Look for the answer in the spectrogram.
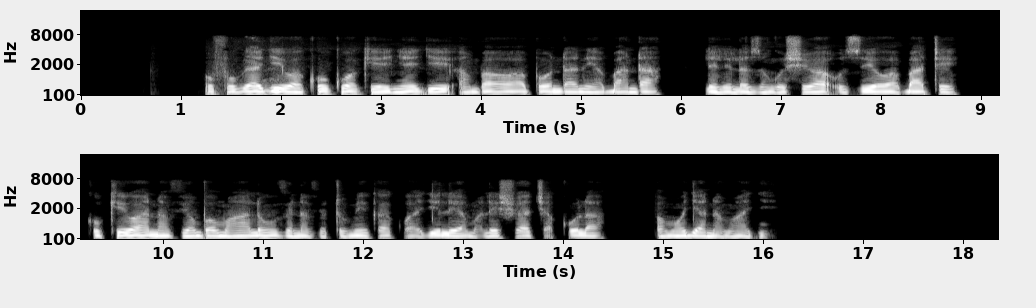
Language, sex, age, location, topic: Swahili, male, 25-35, Dar es Salaam, agriculture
